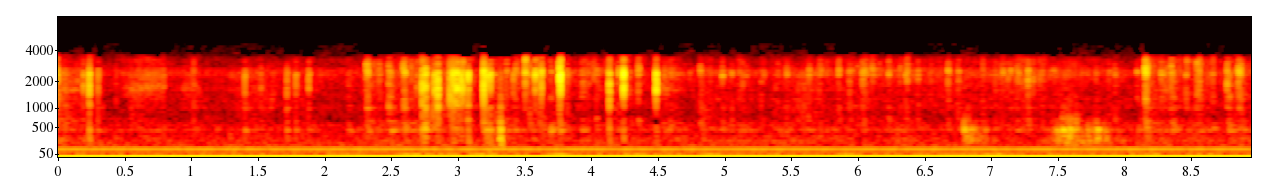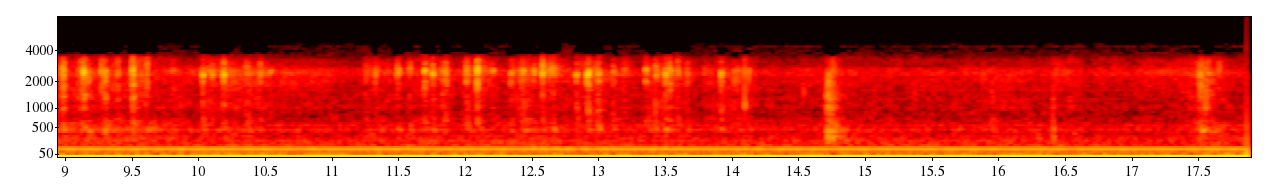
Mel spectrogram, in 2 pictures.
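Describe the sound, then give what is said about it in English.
Quiet computer keyboard typing: a burst of rapid clicking keys early on, then sparse, irregular taps over a steady low electrical hum, with no one speaking. “music of the keyboard.”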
